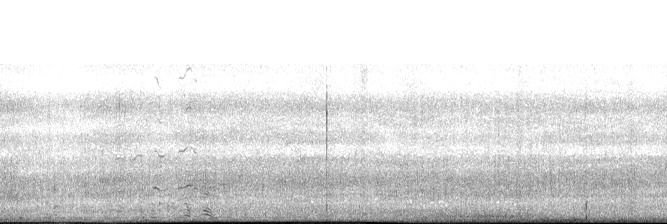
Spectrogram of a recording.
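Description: A low engine drone runs steadily, its pitch dropping about a second in, rising again, then dropping once more at about five and a half seconds, as an engine changes speed.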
